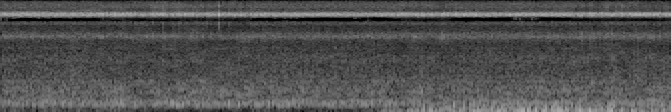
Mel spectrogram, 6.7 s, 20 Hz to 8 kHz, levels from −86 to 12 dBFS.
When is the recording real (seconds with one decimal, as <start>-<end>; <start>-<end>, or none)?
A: 0.0-1.0; 2.5-3.9; 4.5-5.7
